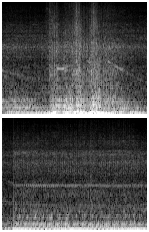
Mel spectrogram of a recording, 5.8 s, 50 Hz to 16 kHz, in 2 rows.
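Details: Restored classic Mini four-cylinder running after its first start in 2 years, following a fresh clutch and bodywork: it blips twice, then settles to an even, steady idle with no knocks, misses or rattles, sounding healthy.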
